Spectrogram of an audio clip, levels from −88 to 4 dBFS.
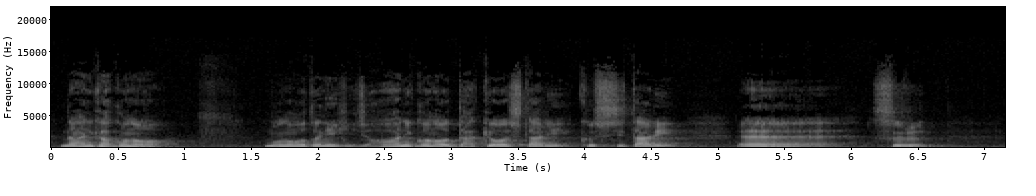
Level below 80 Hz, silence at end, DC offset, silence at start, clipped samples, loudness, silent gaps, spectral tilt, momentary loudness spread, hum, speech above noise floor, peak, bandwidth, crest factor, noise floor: -66 dBFS; 0.25 s; under 0.1%; 0.05 s; under 0.1%; -38 LUFS; none; -5.5 dB/octave; 17 LU; none; 24 dB; -20 dBFS; 17 kHz; 20 dB; -61 dBFS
